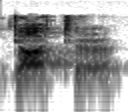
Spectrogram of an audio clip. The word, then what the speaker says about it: daughter: Similarly, in daughter, G sound is G, but we are not pronouncing.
